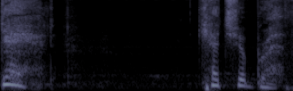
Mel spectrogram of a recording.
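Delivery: gentle, very hushed, very quiet soft voice. Quoting his daughter, a teacher, speaking to him: softer tone. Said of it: "In a softer tone".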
